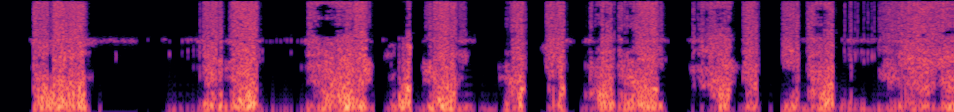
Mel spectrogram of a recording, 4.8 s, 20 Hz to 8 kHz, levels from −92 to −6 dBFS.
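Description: From 0.0 to 4.77 s the speech repeatedly dips, thins and breaks into fragments, falling by as much as about 40 dB across around four seconds, all within the call's 8 kHz band. This is speech suppressed in double talk, likely from an echo canceller mistaking overlapping talk for loudspeaker echo and attenuating the near-end voice.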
